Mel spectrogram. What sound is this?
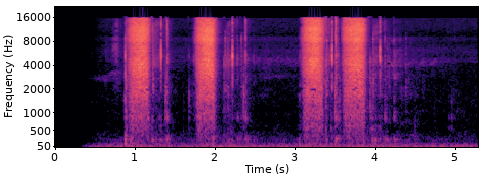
A hissing, squirting sound made by a non-pressurised spray bottle.
mist, clean, maid, cleaning-product, spray, spraying, hiss, deodorant, aerosol, squirt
